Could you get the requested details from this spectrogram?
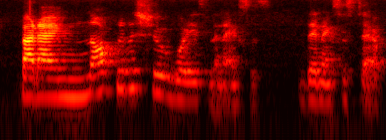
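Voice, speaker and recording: The woman speaks with an Argentine accent. Her pitch varies in an ordinary way. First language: Spanish. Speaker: lawyer. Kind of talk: interview. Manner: halting.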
